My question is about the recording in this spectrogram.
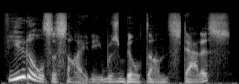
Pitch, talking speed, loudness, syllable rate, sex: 145 Hz, 150 wpm, -17 LUFS, 4.3 syllables/s, male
